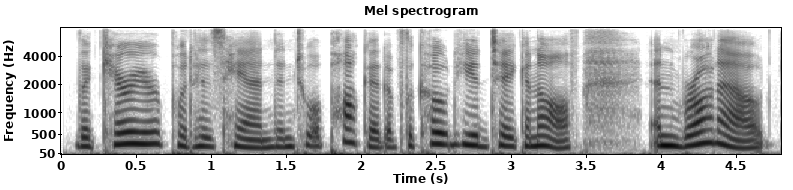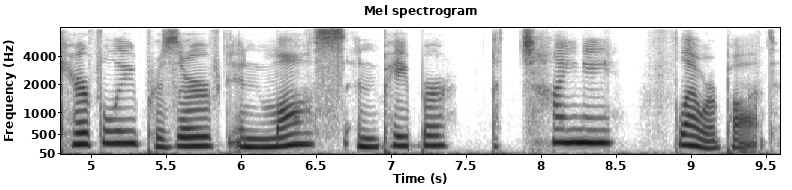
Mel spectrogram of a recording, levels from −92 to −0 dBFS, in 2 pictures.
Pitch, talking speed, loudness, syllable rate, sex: 230 Hz, 175 wpm, -16 LUFS, 4.7 syllables/s, female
